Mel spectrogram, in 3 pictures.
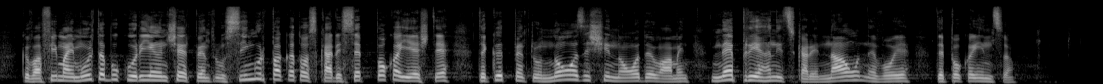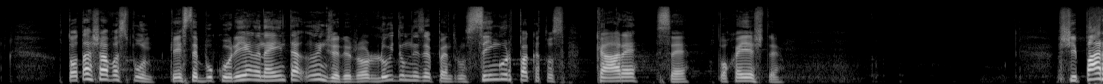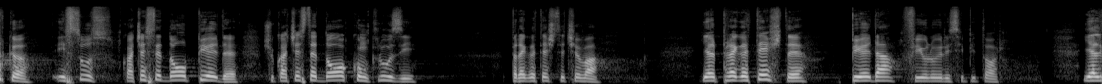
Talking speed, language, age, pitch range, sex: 115 wpm, Romanian, 20-39, 145-195 Hz, male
